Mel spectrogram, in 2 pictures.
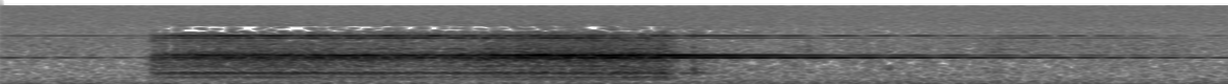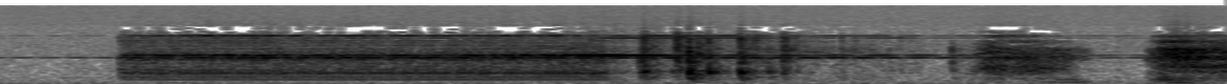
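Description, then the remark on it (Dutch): A telephone rings twice, each long, steady, bright bell-like ring about two seconds, separated by a pause, followed by a few sharp clicks and clatters. No one speaks. “Waarom bel je zo vroeg, man?”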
